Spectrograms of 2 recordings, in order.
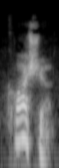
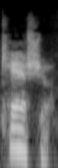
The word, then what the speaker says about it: Coscia: great joy here because our last name is Kasia spelled the same as st. Rita's name except we have the vowel O instead of a as the second letter and this was totally unexpected the same sounding name miracle some people would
